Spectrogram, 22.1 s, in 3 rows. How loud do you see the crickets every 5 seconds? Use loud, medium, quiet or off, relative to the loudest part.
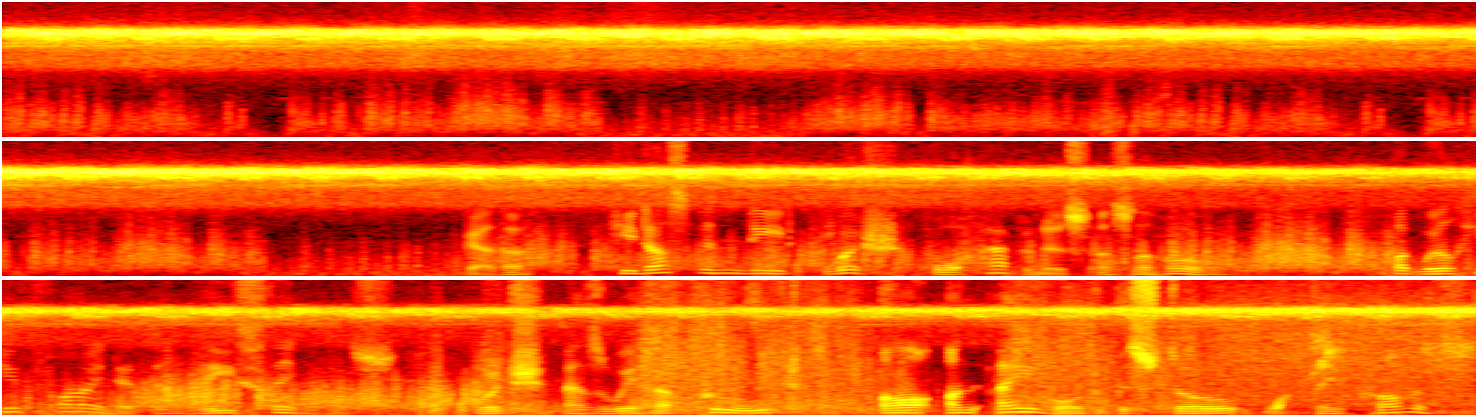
loud, loud, medium, quiet, off.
